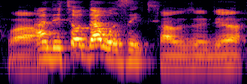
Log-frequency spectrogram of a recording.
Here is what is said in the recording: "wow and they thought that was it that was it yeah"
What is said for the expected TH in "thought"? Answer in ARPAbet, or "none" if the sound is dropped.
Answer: T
